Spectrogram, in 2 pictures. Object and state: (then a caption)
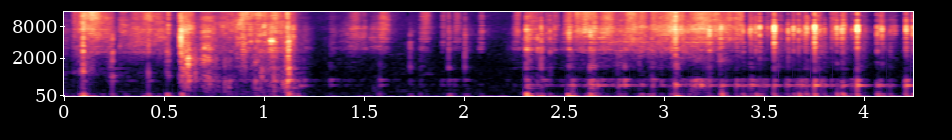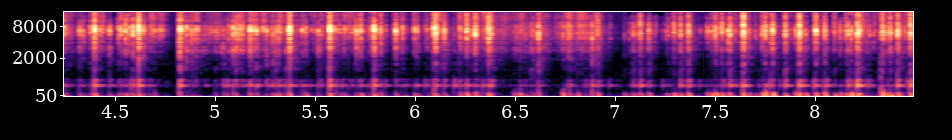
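Plastic coffee jar tapped. A medium cylindrical plastic instant coffee jar with a label is held in both hands and tapped quickly on its sides with fingertips and nails. Rapid, dry tapping mixes low hollow thumps with bright clicky nail strikes, and a faint steady mid-pitched tone sits underneath. The tapping eases into a quieter stretch after the first second, then returns denser and louder for the rest of the clip.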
